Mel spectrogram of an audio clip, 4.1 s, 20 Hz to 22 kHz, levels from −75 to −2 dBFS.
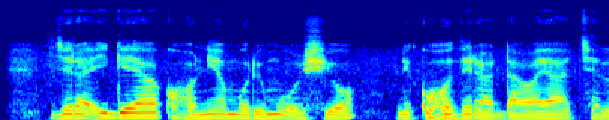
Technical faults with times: none

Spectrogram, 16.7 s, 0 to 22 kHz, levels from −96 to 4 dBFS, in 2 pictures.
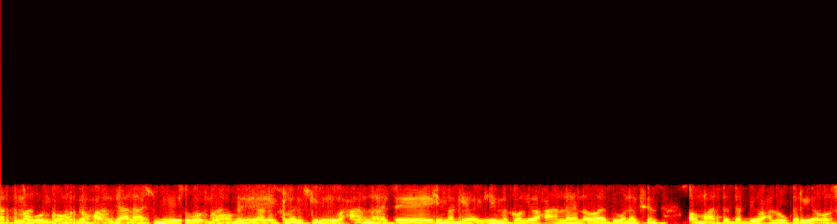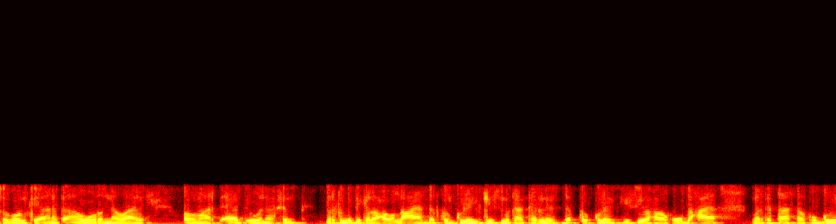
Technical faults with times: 0.00-16.73 gain pumping
0.00-16.73 G.723.1 codec
0.00-4.94 doubled audio track
2.00-2.07 VoIP packet loss concealed by the speech codec
8.27-8.37 VoIP packet loss concealed by the speech codec
11.06-11.14 VoIP packet loss concealed by the speech codec

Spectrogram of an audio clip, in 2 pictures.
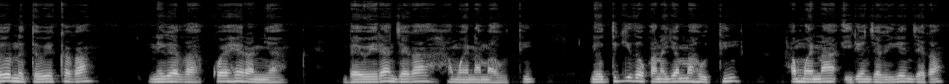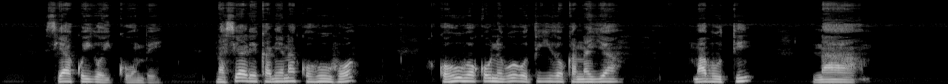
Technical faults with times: none

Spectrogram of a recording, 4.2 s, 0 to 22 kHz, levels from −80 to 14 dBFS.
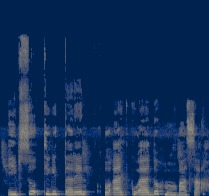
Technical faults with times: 2.01-4.18 input switched to a poorer device

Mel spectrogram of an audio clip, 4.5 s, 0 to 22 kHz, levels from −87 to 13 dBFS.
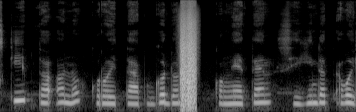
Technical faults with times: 2.19-2.51 wireless microphone noise hit

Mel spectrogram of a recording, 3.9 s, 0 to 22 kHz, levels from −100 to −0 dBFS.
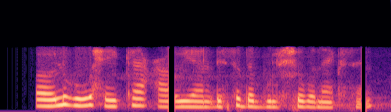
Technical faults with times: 1.69-1.76 packet loss filled with silence
3.62-3.67 packet loss filled with silence

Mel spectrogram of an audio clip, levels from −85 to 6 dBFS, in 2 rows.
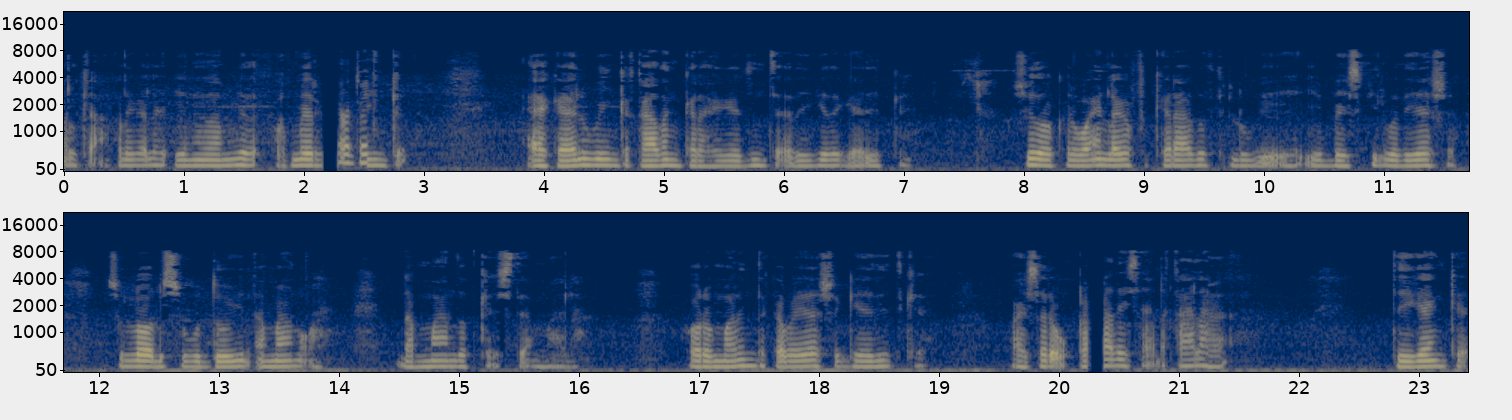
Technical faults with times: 0.00-23.41 MP3 compression
2.14-2.28 playback stall
2.28-2.52 catch-up at higher speed
20.22-20.37 playback stall
20.37-21.23 catch-up at higher speed

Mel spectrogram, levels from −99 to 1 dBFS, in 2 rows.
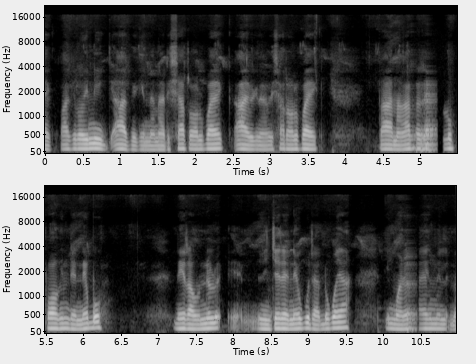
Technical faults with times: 4.89-5.39 AAC frame loss with concealment
10.33-10.55 AAC frame loss with concealment

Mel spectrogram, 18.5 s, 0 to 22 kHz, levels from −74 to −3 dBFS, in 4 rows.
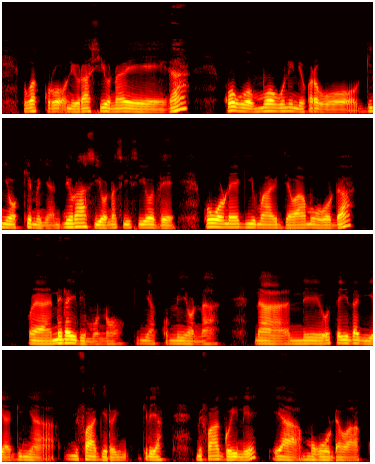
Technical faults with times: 0.00-18.52 WMA compression

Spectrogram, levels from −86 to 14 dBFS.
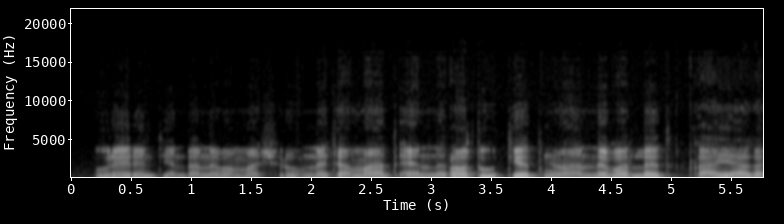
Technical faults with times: none

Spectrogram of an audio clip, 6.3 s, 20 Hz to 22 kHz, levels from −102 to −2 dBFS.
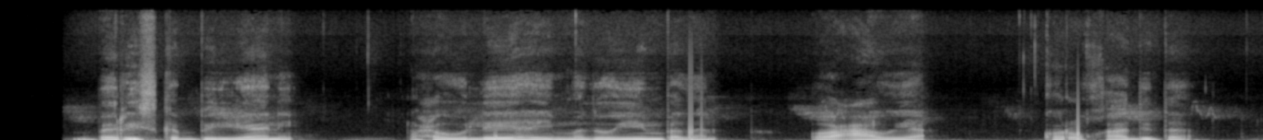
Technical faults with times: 2.47-2.50 loud pop
3.45-3.54 loud pop
5.39-5.42 loud pop

